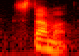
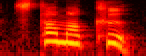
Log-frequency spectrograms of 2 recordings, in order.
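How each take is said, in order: First: The final k is clipped short without a vowel. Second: The final k is released with an extra vowel. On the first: The speaker calls it right. "기억 받침처럼 소리가 난다" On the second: The speaker calls it wrong. "스토머크 이렇게 발음되는 것이 아니라"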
